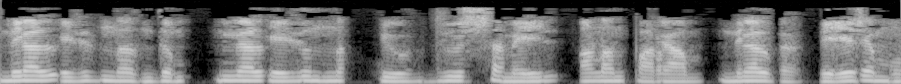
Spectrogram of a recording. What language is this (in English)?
Malayalam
